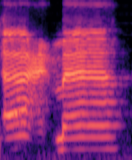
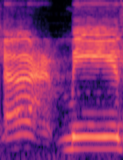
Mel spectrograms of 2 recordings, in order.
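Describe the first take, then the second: First: The final vowel is a clear open 'a'. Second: The final vowel leans toward an 'e' sound. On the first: It follows the dialect of the Quraysh. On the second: It follows the dialect of the people of Najd.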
